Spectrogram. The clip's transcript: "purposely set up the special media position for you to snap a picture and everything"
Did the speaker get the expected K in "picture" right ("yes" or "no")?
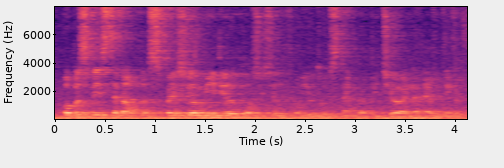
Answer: no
